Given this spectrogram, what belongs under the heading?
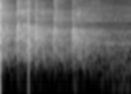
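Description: Congregation applause during a Sunday worship service at a Korean church: a short burst of scattered hand claps, a few sharp claps up front that quickly thin out and fade, with no talking.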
